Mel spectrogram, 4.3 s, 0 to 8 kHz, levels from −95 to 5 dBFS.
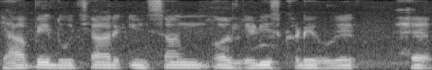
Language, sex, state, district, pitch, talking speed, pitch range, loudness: Hindi, male, Gujarat, Gandhinagar, 110 Hz, 140 wpm, 105-115 Hz, -16 LUFS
